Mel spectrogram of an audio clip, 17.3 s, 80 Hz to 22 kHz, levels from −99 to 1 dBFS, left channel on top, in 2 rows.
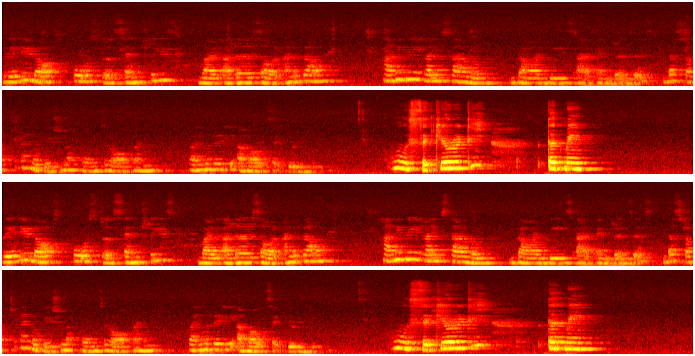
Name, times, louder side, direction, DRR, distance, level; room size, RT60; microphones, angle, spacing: voice 1, 0.0-2.2 2.4-4.2 4.8-10.6 11.0-12.6, right 2 dB, 70° right, 3 dB, 0.4 m, -37 dB
voice 2, 13.5-14.9 15.5-15.9, left 4 dB, 90° left, 6 dB, 0.4 m, -24 dB
2.2 x 2.1 x 2.7 m, 0.68 s
head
